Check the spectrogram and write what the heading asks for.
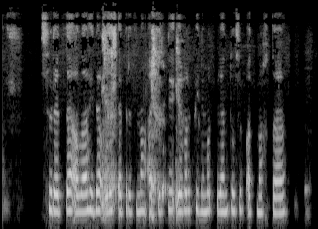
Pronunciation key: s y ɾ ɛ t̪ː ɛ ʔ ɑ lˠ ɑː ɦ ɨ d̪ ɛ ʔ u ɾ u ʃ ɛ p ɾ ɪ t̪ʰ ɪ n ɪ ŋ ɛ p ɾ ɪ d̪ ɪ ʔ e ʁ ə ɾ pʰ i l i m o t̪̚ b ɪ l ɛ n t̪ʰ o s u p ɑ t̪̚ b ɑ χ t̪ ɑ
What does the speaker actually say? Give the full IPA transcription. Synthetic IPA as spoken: s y ɾ ɛ t̪ː ɛ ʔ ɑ lˠ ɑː ɦ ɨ d̪ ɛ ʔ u ɾ u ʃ ɛ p ɾ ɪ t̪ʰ ɪ n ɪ ŋ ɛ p ɾ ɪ t̪ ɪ ʔ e ʁ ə ɾ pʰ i l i m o t̪̚ b ɪ l ɛ n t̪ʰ o s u p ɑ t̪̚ m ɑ χ t̪ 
